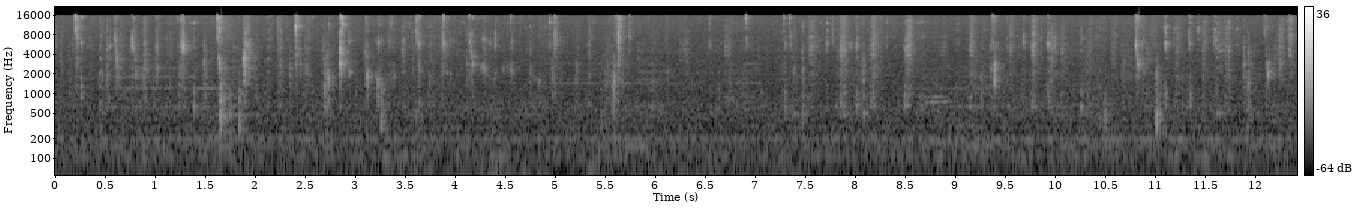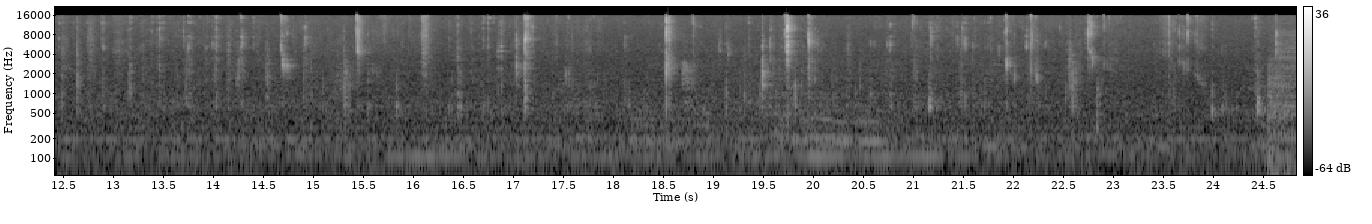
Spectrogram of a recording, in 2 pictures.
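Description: A young woman chews food wetly and loudly, close to a microphone.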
